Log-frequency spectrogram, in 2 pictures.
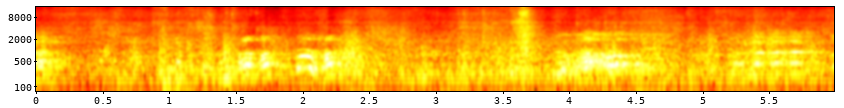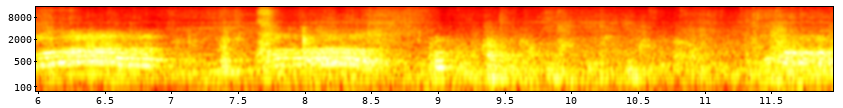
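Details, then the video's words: Goats at a village farm keeping Damascus and Jamunapari breeds, giving wavering, quavering bleats around six and eight seconds in, with a few shorter calls between, over steady human talk nearby. "Damascus Goat and Jamunapari Goat Farm in village"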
